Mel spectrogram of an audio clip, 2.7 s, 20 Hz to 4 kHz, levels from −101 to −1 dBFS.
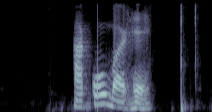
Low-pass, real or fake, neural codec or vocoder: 3.6 kHz; real; none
